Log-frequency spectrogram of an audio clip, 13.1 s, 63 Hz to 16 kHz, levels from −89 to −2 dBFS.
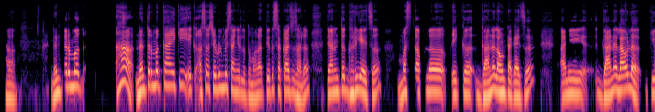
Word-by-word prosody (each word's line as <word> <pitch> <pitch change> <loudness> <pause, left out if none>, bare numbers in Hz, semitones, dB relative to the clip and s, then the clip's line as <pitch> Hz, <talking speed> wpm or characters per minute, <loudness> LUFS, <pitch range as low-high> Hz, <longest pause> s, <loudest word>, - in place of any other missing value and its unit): हां. 125 -2 -2 0.8
नंतर 170 +10 +2
मग 220 -2 +2 0.7
हां 295 0 +5 0.2
नंतर 185 +7 +3
मग 240 +1 +2
काय 235 -1 +3
आहे 225 -1 0
की 245 -1 -3
एक 185 - -9
अस 165 +4 -4
शेड्यूल 200 +1 -1
मी 210 - 0
सांगितलं 170 -5 -2
तुम्हाला 135 +2 -2
ते 170 - -1
तर - - -6
सकाळचं 170 -2 -1
झालं. 135 +4 -2 0.4
त्यानंतर 165 +3 +1
घरी 170 +1 +1
यायचं. 150 0 0 0.5
मस्त 165 +1 -2
आपलं 175 0 +3 0.2
एक 150 +1 -5
अ, 150 - +2 0.3
गाणं 145 +8 +4
लावून 165 -2 +5
टाकायचं 145 +2 0 0.6
आणि 155 +3 0 0.6
गाणं 150 +7 +4
लावलं 190 +2 +4 0.2
की 160 - 0
170 Hz, 150 wpm, -22 LUFS, 150-190 Hz, 0.8 s, हां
